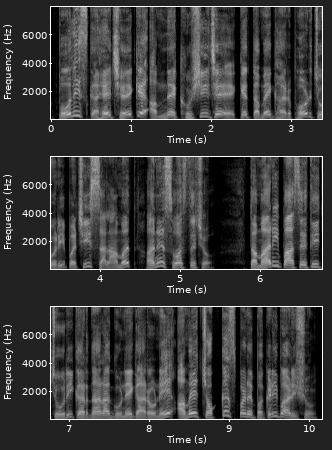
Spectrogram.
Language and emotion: Gujarati, happy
